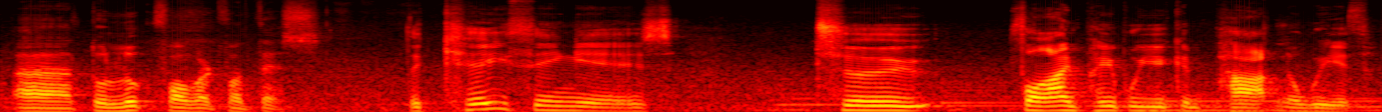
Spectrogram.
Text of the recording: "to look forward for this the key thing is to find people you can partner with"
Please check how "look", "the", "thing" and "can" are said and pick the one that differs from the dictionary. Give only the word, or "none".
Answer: none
